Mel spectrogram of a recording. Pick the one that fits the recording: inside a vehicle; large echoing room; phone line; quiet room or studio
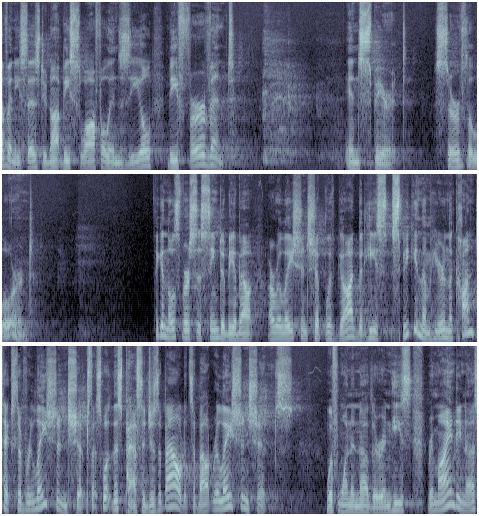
large echoing room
